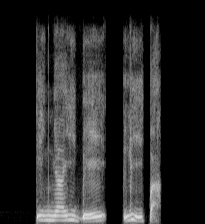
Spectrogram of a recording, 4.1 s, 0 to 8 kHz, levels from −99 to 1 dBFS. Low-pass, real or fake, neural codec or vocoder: 7.2 kHz; fake; codec, 16 kHz, 8 kbps, FunCodec, trained on Chinese and English, 25 frames a second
